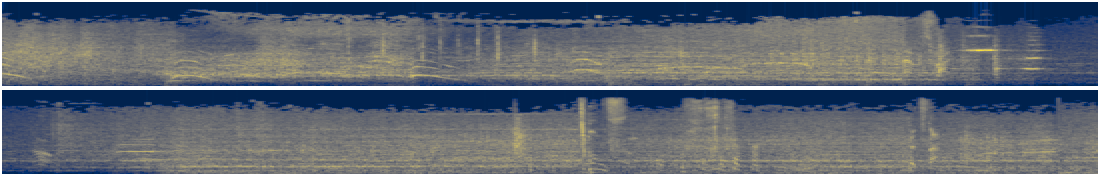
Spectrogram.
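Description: A ride car rumbles and clatters along metal rails.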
